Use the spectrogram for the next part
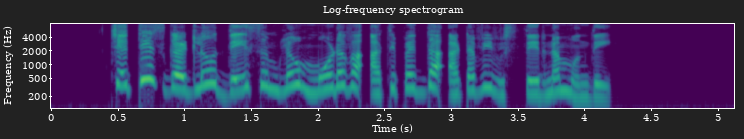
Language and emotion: Telugu, neutral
